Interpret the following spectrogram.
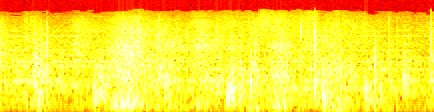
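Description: Footsteps of two people walking across a room: a string of soft, irregular steps on the floor.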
